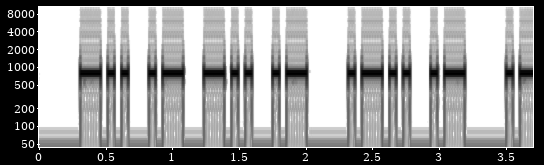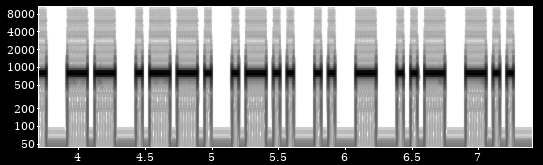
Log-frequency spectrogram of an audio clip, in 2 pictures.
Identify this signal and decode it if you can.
Morse code, heard as a keyed tone, about 23 wpm, 800 Hz. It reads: DADA LA AMPLITUD
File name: morse mp3 / ESPAGNOL TEXTE EN CLAIR 2 VITESSE 22 MOTS MINUTES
